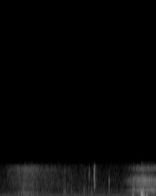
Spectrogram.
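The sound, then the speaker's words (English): A short, soft nasal inhale with faint airy hiss, ending in a slightly louder sniff-like intake; a steady low hum runs underneath and no one speaks. “Nice breath in.”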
